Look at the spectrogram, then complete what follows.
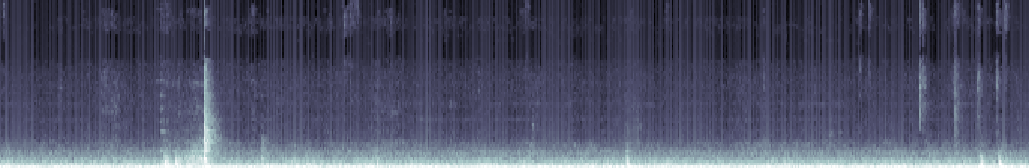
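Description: Hands breading raw chicken tenders in a dish of crumbs: faint rustling, with a few light taps on the dish about one and a half seconds in and again near the end, over a steady low hum.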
